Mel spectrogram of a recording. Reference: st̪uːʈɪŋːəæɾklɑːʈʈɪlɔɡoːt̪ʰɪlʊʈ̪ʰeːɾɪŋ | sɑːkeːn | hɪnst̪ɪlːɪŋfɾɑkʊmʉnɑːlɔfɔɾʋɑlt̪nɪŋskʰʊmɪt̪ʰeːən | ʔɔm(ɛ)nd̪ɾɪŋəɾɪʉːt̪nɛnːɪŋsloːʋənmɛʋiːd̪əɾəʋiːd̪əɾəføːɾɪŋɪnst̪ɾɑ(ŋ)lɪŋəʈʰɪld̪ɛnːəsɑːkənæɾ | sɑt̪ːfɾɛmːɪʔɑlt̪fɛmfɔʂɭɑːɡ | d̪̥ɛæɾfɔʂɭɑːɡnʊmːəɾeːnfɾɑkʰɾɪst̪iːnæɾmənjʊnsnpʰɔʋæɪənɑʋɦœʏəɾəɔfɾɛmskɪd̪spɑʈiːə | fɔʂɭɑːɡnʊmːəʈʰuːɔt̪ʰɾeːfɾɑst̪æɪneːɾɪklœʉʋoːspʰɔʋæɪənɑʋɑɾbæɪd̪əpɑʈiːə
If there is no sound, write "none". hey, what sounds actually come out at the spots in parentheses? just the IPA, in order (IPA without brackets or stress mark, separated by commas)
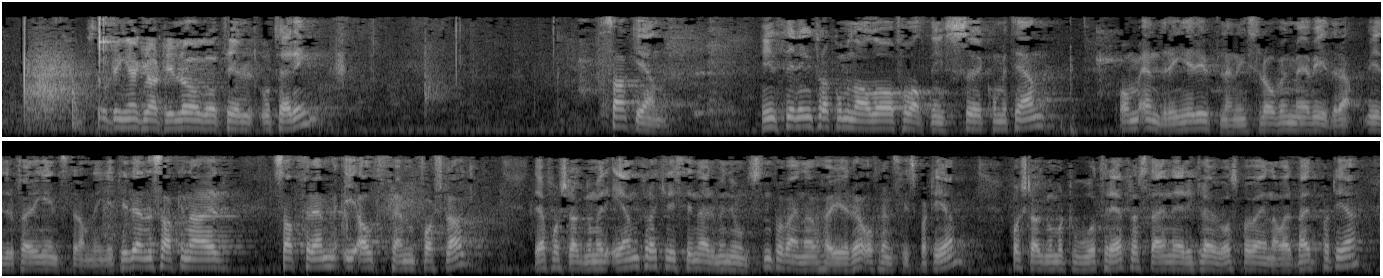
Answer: ɛ, m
